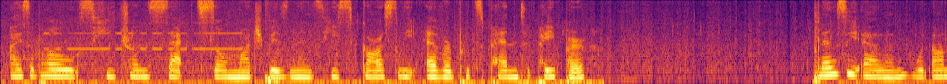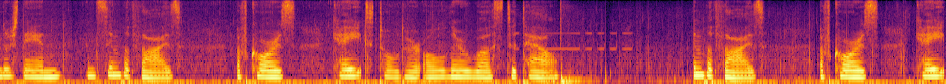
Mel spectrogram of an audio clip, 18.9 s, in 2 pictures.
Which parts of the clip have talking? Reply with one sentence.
You can hear the talking from 0.0 to 6.0 s, from 8.1 to 15.2 s and from 16.4 to 18.8 s.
